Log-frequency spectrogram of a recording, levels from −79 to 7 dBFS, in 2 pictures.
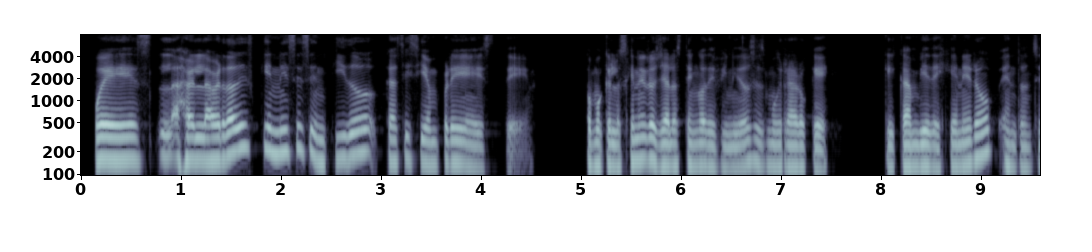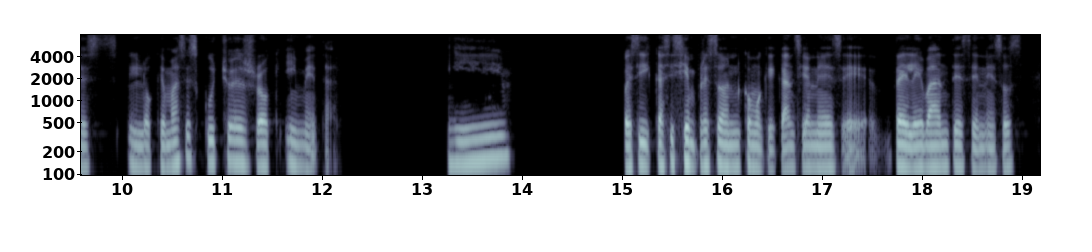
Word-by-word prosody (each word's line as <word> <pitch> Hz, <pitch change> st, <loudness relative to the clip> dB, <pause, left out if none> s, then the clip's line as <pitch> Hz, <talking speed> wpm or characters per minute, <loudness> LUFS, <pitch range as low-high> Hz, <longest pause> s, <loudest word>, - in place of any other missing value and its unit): Pues, 155 Hz, -1 st, +5 dB
la 160 Hz, -3 st, +2 dB
la 155 Hz, -1 st, +4 dB
verdad 175 Hz, +6 st, +6 dB
es 230 Hz, 0 st, -1 dB
que 225 Hz, -1 st, -2 dB
en 195 Hz, -2 st, +1 dB
ese 205 Hz, +2 st, -1 dB
sentido 180 Hz, +3 st, -1 dB
casi 150 Hz, 0 st, -2 dB
siempre, 140 Hz, -3 st, -1 dB
este, 120 Hz, 0 st, -10 dB, 0.5 s
como 135 Hz, -1 st, +1 dB
que 130 Hz, -, 0 dB
los 125 Hz, -1 st, -1 dB
géneros 155 Hz, 0 st, +2 dB
ya 130 Hz, 0 st, +4 dB
los 130 Hz, 0 st, -1 dB
tengo 130 Hz, 0 st, 0 dB
definidos, 120 Hz, +3 st, -2 dB
es 130 Hz, -2 st, -4 dB
muy 125 Hz, -1 st, -2 dB
raro 120 Hz, -1 st, +1 dB
que 115 Hz, -3 st, -2 dB, 0.5 s
que 120 Hz, -, -4 dB
cambie 125 Hz, +2 st, +3 dB
de 120 Hz, -1 st, -1 dB
género, 140 Hz, -, 0 dB
entonces 120 Hz, -2 st, -6 dB
lo 125 Hz, -3 st, -3 dB
que 125 Hz, -, -2 dB
más 135 Hz, +5 st, -1 dB
escucho 150 Hz, -2 st, -3 dB
es 140 Hz, -1 st, 0 dB
rock 130 Hz, -1 st, +1 dB
y 140 Hz, -2 st, -3 dB
metal. 120 Hz, -2 st, -8 dB, 1.1 s
Y 150 Hz, +4 st, -1 dB, 1.2 s
Pues 120 Hz, -1 st, +4 dB
sí, 130 Hz, -2 st, +1 dB
casi 135 Hz, +3 st, -1 dB
siempre 130 Hz, -2 st, +2 dB
son 125 Hz, -1 st, +2 dB
como 120 Hz, -1 st, 0 dB
que 105 Hz, 0 st, -6 dB
canciones, 120 Hz, +1 st, 0 dB
eh, -, -, -4 dB, 0.3 s
relevantes 125 Hz, 0 st, +3 dB
en 115 Hz, 0 st, -2 dB
esos 120 Hz, +1 st, -4 dB
130 Hz, 155 wpm, -22 LUFS, 120-155 Hz, 1.2 s, verdad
